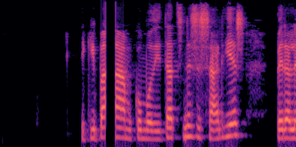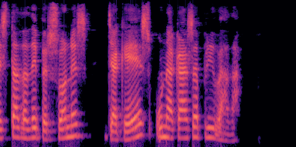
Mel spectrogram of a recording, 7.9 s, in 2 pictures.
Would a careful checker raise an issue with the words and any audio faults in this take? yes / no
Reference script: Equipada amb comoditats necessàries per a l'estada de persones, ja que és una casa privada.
yes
